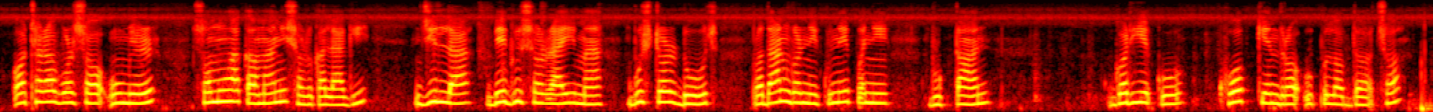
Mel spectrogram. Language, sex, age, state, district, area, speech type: Nepali, female, 18-30, West Bengal, Kalimpong, rural, read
